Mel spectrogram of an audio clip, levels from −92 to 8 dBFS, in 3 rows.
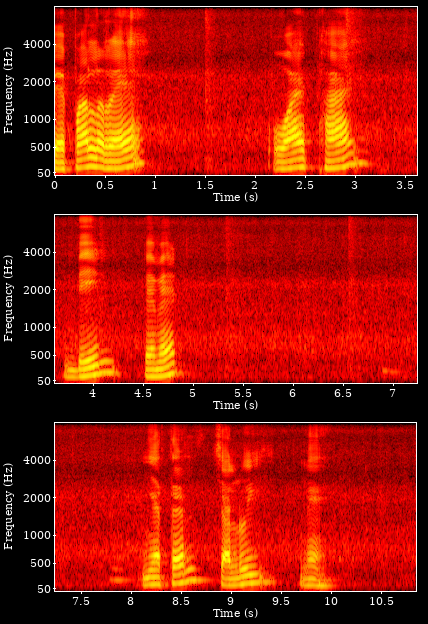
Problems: constant background noise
